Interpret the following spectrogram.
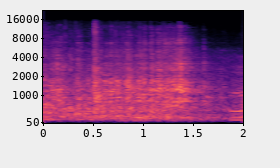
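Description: A glass door's mechanism running with a dense, rattling mechanical whir that starts suddenly and fades out after about a second and a half.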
